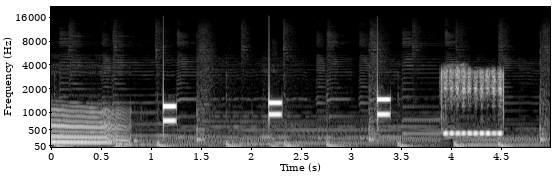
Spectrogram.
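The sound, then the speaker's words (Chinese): Three separate telephone keypad tones beep at an even, unhurried pace over soft background music as a phone number is dialed, followed by a brief buzzing, rapidly pulsing ring. No one speaks. “我我现在立刻打，你赶快去帮我调酒。”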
